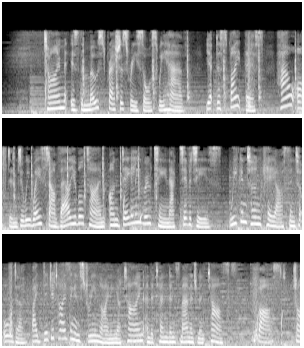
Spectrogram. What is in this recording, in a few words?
female English American and Irish slight Irish accent corporate; voices; devine voices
